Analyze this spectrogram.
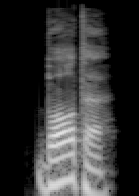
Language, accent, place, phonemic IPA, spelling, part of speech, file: German, Germany, Berlin, /ˈbɔʁtə/, Borte, noun, De-Borte.ogg
- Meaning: 1. border, edging 2. braid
